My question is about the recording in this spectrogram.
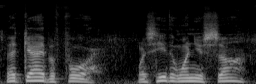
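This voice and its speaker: A man's voice: on the high side, normal speed, a little hiss or hum, natural voice. A man voicing a brash, whiny, tipsy young detective in an anime dub, casual and grumbling. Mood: puzzled.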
